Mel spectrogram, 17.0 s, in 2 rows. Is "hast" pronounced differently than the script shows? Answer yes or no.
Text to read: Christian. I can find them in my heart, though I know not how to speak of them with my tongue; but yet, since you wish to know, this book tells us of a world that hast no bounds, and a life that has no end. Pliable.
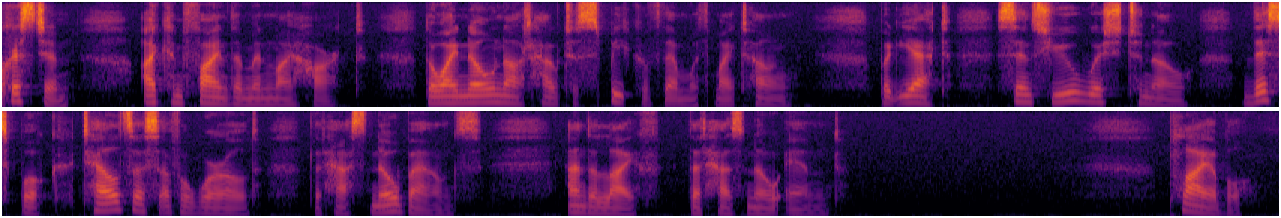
yes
